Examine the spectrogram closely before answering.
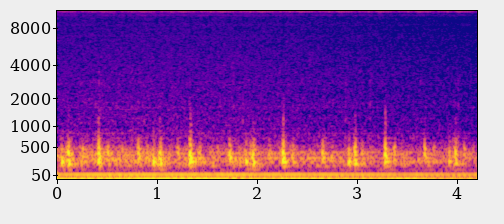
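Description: Outro sound bed: a steady low hum under a quick, uneven series of soft pulses, several a second, slowly fading.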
